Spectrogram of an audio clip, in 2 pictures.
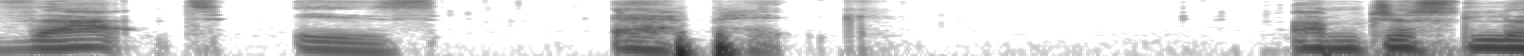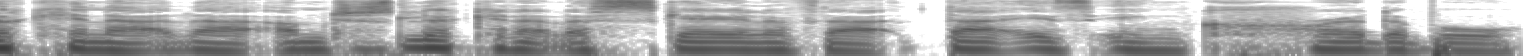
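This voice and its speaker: Dry and close with no echo, a man speaks with a British accent at a medium pitch and a fairly slow pace on a very clean recording with a silent background. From Britain. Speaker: reaction YouTuber. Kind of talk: casual reaction commentary. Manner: upbeat, excitable.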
